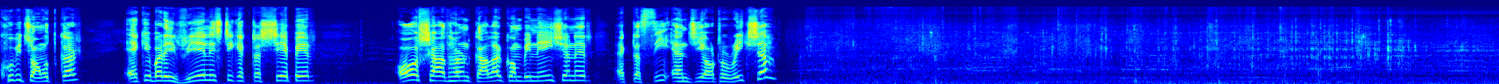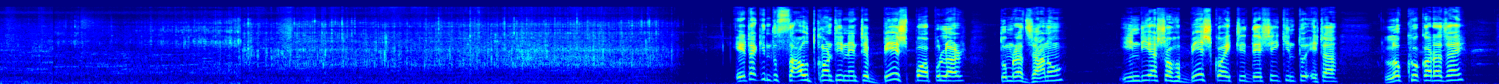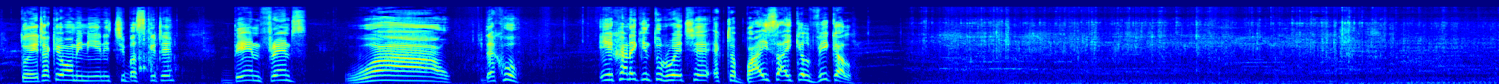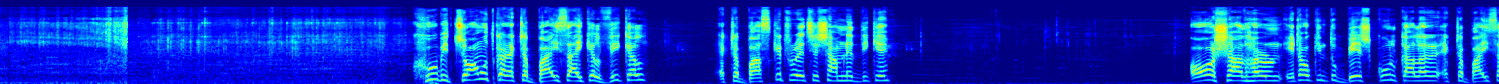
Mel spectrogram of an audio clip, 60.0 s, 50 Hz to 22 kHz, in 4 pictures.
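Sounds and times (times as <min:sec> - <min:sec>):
toy wheels scraping on concrete: 0:07.1 - 0:22.9, 0:29.3 - 0:54.1.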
